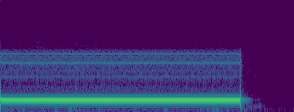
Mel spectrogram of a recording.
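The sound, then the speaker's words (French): A single steady, humming telephone ringback tone sounds loudly for a couple of seconds and then cuts off abruptly, leaving silence, as the RTL radio show calls a joinery firm live on air. No one speaks. “Dis donc, j'ai connu des sonneries longues, mais celle-ci avait envie d'y rester.”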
